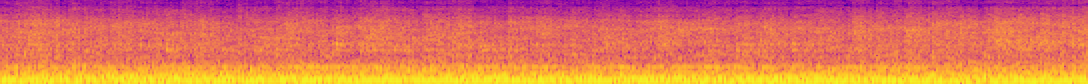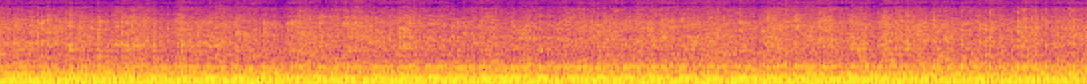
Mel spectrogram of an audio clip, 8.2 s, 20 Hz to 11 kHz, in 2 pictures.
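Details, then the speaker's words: V8, down over a year, first start after quick initial carb and timing tune: strong steady rumble, no knocks or misses; running well. "So good to hear it running after over a year. Oh, I love it."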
